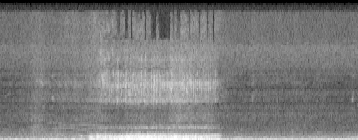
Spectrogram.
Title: Have you seen a dog snore like this?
